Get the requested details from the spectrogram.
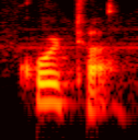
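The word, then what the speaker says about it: kurta: in australia carda corda yeah it's kourta but in australia it's gorda do you have any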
